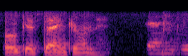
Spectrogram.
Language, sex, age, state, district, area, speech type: Telugu, female, 45-60, Andhra Pradesh, Kadapa, rural, conversation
